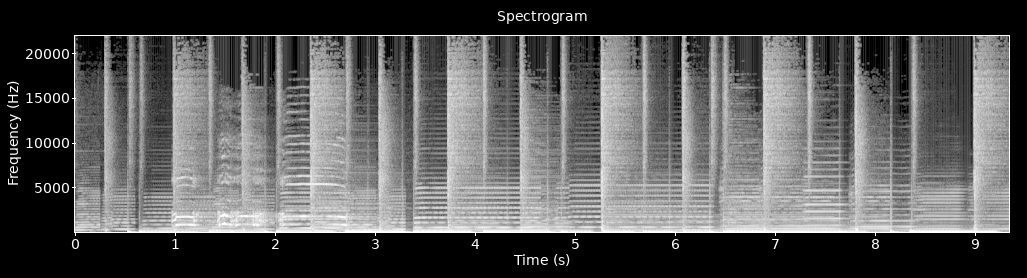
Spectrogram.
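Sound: rooster crowing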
